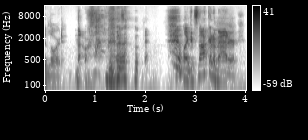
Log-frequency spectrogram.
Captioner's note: laughs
